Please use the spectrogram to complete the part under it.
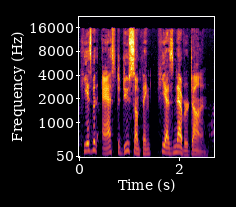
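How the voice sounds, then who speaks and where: A man's voice: on the high side, big pitch swings, fairly quick, fairly bright tone, a little hiss or hum. A man working as a TV news reporter, delivering scripted broadcast narration and live reports.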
